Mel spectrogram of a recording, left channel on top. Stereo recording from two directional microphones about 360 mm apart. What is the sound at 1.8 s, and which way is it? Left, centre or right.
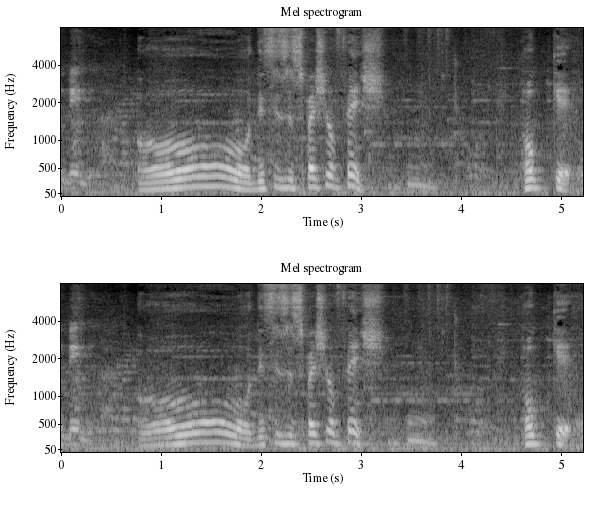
Speech, centre.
